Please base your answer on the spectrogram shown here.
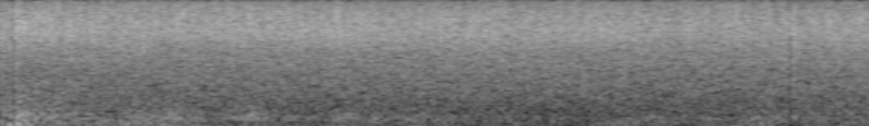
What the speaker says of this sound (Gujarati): બનાસકાંઠાના અમીરગઢમાં ભારે વરસાદ પડી રહ્યો છે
